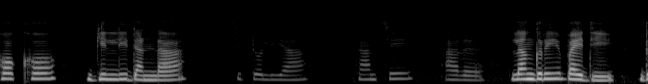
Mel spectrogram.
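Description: Speech over a call path whose 8 kHz band limit fits a wideband codec such as G.722. Automatic gain rising runs from 2.52 to 4.96 s: after the input dropped by about 20 dB, the gain control gradually lifts voice and room noise together by about 6 dB.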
